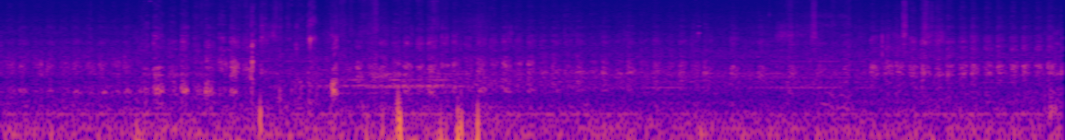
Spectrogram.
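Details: Boxer dog breathing hard in continuous low, huffing pants, with a few sharper clicks and snaps in the middle.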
